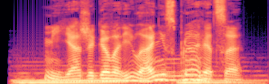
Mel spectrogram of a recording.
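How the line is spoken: Joyful announcement. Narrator (Russian): радостно возвестила Аня

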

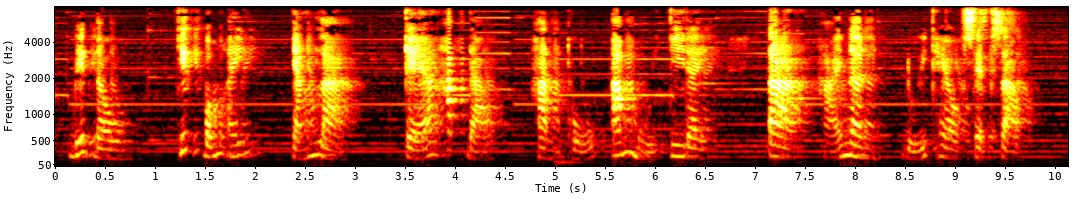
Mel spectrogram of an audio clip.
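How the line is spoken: Mutter. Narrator (Vietnamese): lẩm bẩm

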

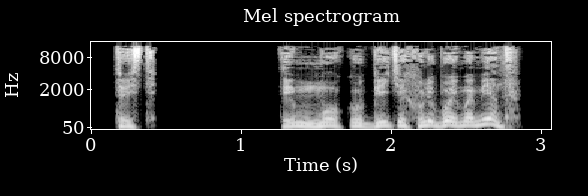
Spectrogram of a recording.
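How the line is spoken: Hysterical shout. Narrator (Russian): Постепенно впадая в истерику, закричал Александр

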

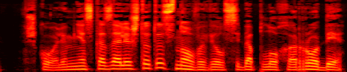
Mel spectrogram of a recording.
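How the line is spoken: Woman barking loudly. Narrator (Russian): гаркнула женщина

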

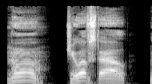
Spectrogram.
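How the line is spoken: Displeased grumble. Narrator (Russian): недовольно пробурчал кочегар

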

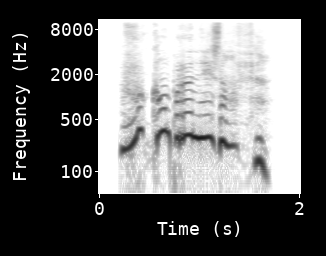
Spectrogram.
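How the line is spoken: Sighing, stifling a yawn. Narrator (French): soupira Bérénilde en réprimant un bâillement

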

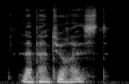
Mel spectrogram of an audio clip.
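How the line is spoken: Murmured. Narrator (French): murmura Demian

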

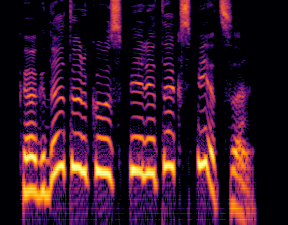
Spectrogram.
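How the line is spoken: Soft laughter. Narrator (Russian): Мягко засмеялся канцлер

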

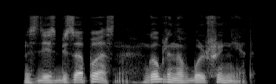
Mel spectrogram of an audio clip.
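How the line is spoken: Deliberately calm, soothing. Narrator (Russian): сказал я, стараясь говорить спокойно, чтобы не напугать ее еще больше

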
